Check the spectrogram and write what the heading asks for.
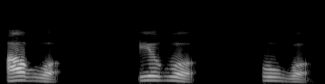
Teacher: ये गईन भी हरफ मुस्तालिया में से है, मोटा पढ़े जाने वाला हर्फ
